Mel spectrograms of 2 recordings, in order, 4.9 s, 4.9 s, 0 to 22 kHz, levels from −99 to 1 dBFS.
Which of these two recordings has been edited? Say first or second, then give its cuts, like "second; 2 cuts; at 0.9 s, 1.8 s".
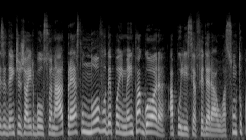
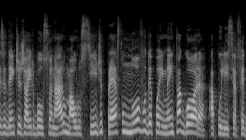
first; 1 cut; at 1.3 s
